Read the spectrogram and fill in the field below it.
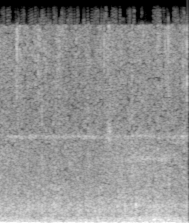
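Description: Steady rain falling outdoors, a dense even hiss of drops hitting surfaces, continuous and moderately loud with no voices.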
